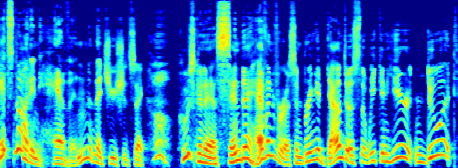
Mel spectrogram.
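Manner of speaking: sarcastic, tongue-in-cheek, swooping sing-song. Reading a verse from Deuteronomy aloud, sarcastic. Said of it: "so I'm trying to put sarcasm in my voice".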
